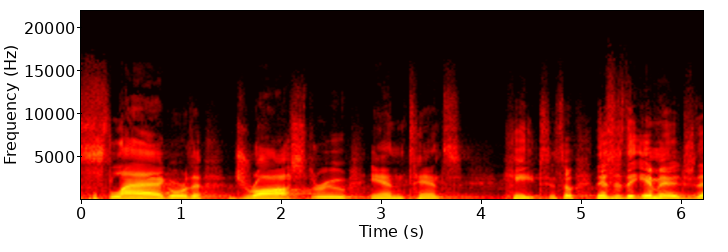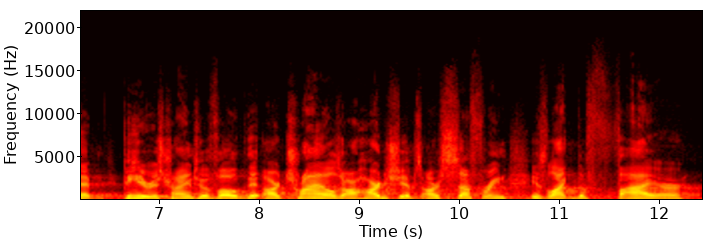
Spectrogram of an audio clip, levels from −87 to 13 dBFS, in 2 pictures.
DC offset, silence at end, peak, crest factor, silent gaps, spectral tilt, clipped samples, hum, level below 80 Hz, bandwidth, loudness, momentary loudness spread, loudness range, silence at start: under 0.1%; 0.05 s; -4 dBFS; 16 dB; none; -6.5 dB/octave; under 0.1%; none; -46 dBFS; 13.5 kHz; -20 LUFS; 10 LU; 3 LU; 0 s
